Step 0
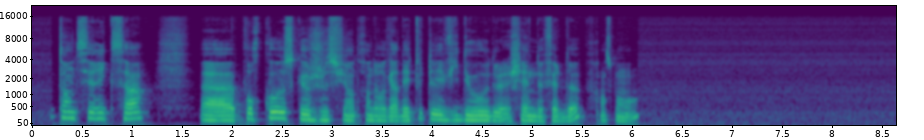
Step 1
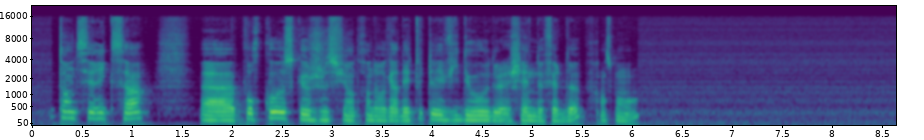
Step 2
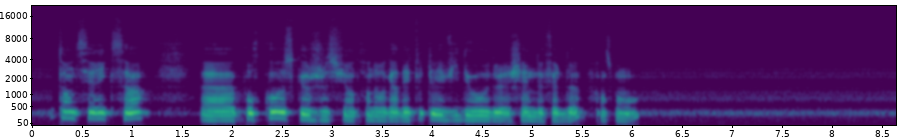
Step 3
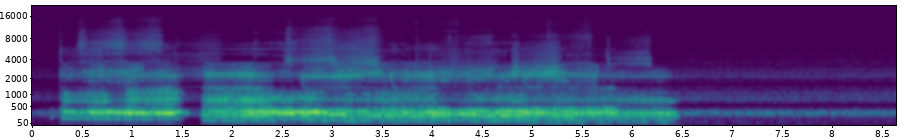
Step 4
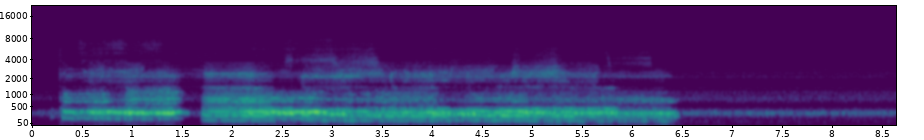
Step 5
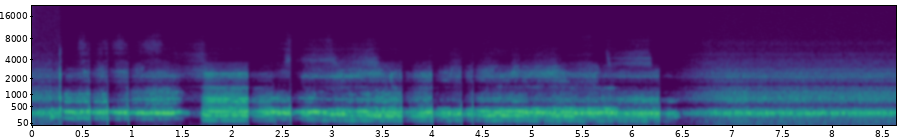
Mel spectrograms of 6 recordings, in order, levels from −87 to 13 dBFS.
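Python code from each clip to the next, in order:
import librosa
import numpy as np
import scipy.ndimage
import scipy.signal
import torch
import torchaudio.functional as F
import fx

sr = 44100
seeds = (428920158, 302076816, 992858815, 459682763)

y1 = x + 0.44 * np.pad(x, (int(2.8 * sr / 1000.0), 0))[:len(x)]
y1 = y1 * librosa.db_to_amplitude(3.5)
y2 = fx.vowel_filter(y1, sr, vowel='u')
y2 = fx.peak_eq(y2, sr, hz=3700.0, db=-5.0, octaves=0.37)
y3 = fx.rev_gated(y2, sr, seeds[0], gate_ms=430, shape='rising', drr_db=-6.5)
y3 = y3 * librosa.db_to_amplitude(3.0)
y4 = fx.lowpass(y3, sr, hz=1400.0, slope=6)
y4 = y4 * librosa.db_to_amplitude(-7.5)
y5 = fx.auto_swell(y4, sr, attack_ms=750.0)
y5 = fx.band_squash(y5, sr, depth_pct=100)
y5 = y5 * librosa.db_to_amplitude(7.0)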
